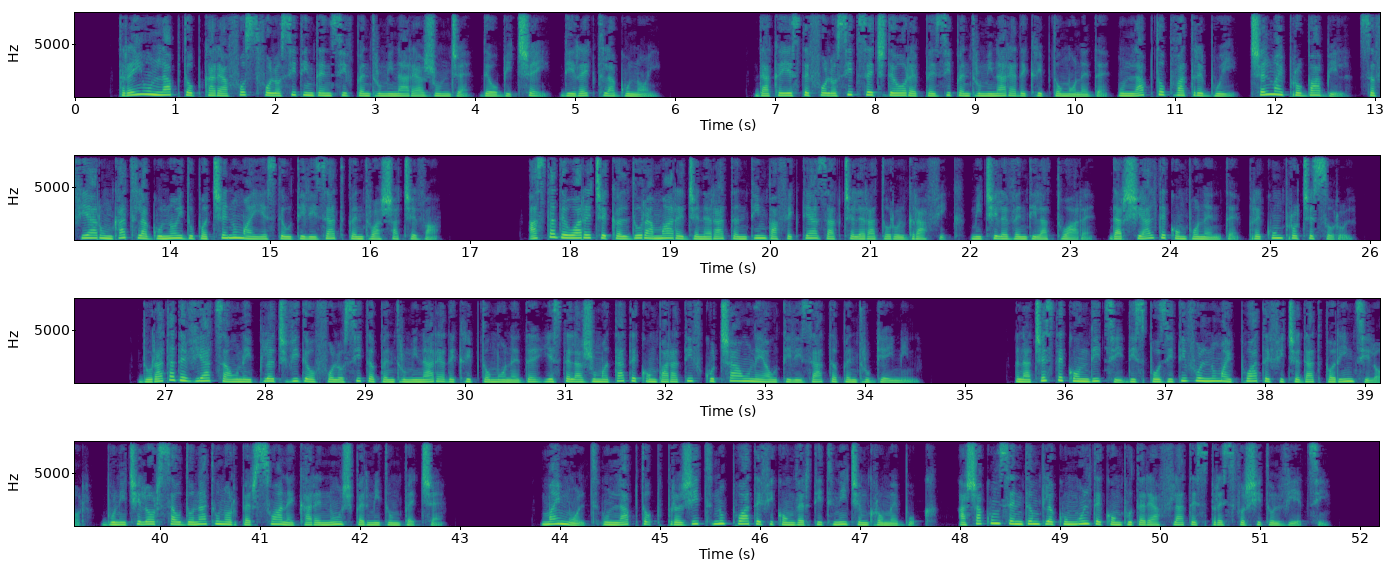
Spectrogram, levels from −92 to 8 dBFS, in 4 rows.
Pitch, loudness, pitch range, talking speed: 195 Hz, -19 LUFS, 175-220 Hz, 155 wpm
